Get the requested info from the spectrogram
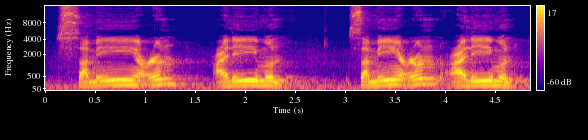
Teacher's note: سمیع بالکل آواز واضح ہے، علیم آواز واضح ہے کیونکہ تنوین کے بعد عین حروف حلقی میں سے ہے۔ یہ دو زبر کی تنوین کے بعد، دو پیش کی تنوین کے بعد، دو زیر کی تنوین کے بعد یہ آگے والے حروف جو ہیں یہ حروف حلقی میں سے ہیں۔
